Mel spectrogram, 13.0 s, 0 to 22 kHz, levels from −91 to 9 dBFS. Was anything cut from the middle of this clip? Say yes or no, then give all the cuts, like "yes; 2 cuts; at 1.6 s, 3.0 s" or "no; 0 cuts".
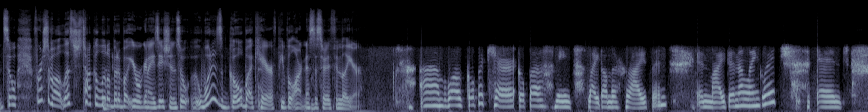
yes; 1 cut; at 7.7 s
